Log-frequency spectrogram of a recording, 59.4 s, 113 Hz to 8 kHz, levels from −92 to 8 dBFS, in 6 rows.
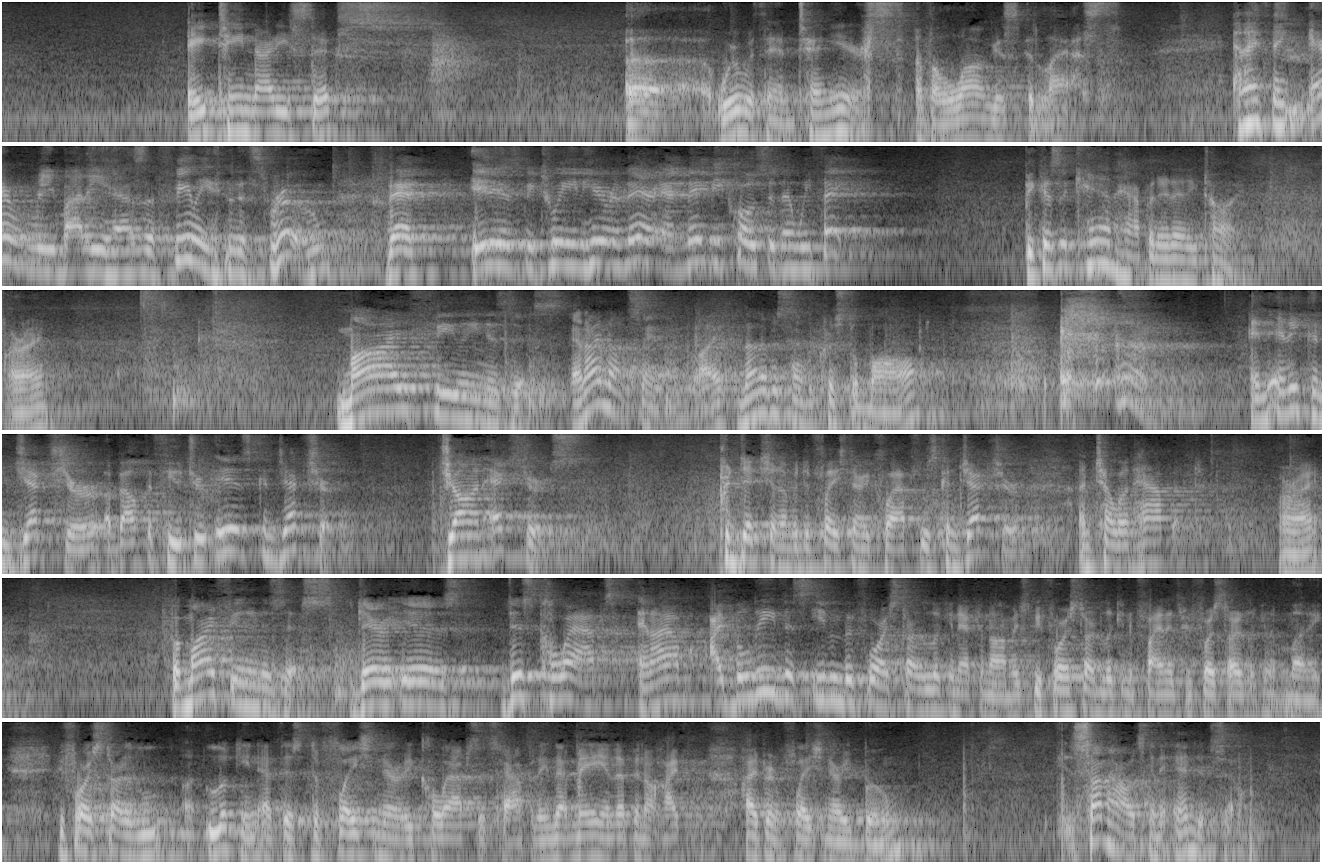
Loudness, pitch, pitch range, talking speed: -19 LUFS, 165 Hz, 130-200 Hz, 140 wpm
